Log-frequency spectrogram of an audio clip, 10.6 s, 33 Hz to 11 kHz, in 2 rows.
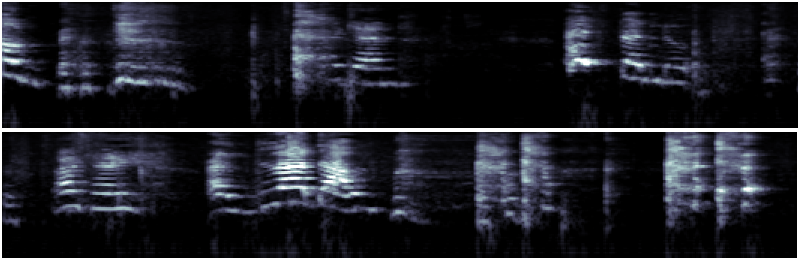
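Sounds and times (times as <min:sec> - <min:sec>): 
speech: 0:00.4 - 0:01.1, 0:02.3 - 0:02.8, 0:04.2 - 0:09.2
harsh wet hacking cough: 0:00.7 - 0:01.3, 0:01.9 - 0:02.3, 0:07.9 - 0:10.5.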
